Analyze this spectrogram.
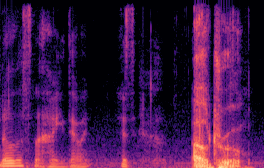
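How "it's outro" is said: very loud, deep, throaty hero voice pushed from throat. Showing another person how to say outro, Batman voice from the back of the throat. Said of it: "It's all in the back of the throat".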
